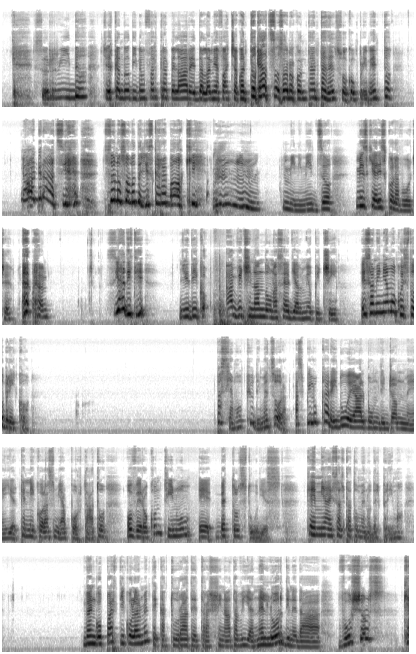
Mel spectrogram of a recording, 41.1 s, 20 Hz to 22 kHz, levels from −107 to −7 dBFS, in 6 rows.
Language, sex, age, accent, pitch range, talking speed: Italian, female, 20-39, native, 180-285 Hz, 115 wpm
